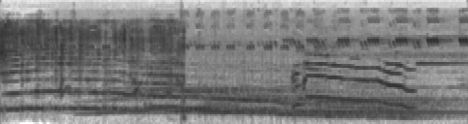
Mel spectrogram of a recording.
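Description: Several wolves howl together, with long, smooth, wavering tones that overlap and slide slowly downward.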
